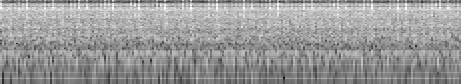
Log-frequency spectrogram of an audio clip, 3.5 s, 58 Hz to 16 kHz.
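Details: 2009 Lincoln MKS 3.7L, code P0305, ignition coils checked by oscilloscope: steady, even idle with constant hum and no stumble or skipped beats; coil being checked is working normally.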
